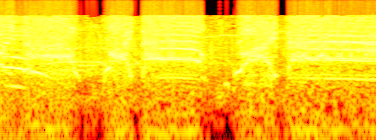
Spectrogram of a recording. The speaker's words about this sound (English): the champion lets out a blood-curdling scream. That stuff's gonna sting.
